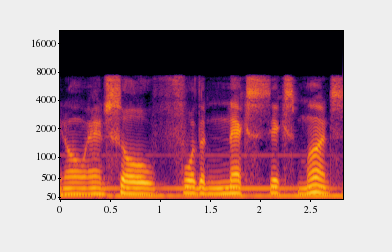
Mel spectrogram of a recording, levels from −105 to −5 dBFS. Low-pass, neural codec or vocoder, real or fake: 7.2 kHz; none; real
